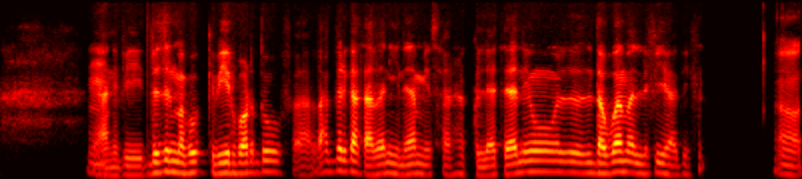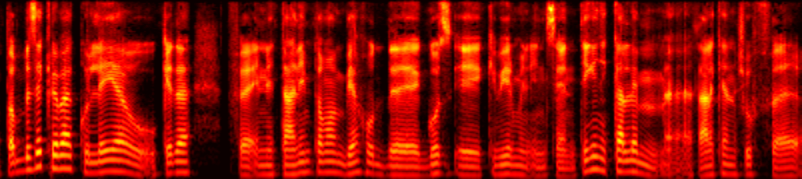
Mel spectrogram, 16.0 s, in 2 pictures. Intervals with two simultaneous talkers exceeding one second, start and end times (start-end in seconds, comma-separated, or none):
none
